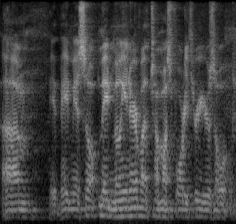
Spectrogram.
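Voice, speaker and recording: Very fast male speech in an American accent, with audible room echo. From Colorado, US. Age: 60s. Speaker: political candidate, business owner. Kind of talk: campaign speech.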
